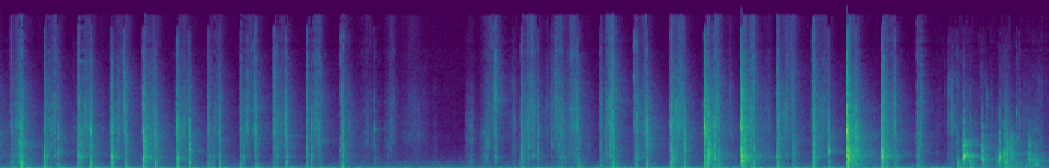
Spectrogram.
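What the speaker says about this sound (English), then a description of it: "Three shuffles." Tarot cards shuffled by hand, a fast continuous riffle of crisp card slaps with one short pause partway, close and loud, no talk.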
